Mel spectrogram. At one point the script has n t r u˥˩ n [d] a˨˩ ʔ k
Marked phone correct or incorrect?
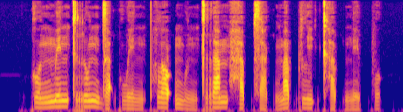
correct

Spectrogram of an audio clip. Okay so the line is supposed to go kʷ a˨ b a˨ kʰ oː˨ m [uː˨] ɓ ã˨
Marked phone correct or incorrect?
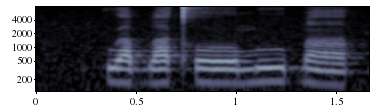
correct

